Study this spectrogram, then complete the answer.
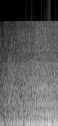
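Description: Strong gusting wind in the Desert Southwest roars steadily across the microphone, a dense low rumble that swells toward the end, with no voices.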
